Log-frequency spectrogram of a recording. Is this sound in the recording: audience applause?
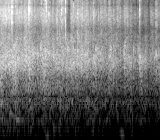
yes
